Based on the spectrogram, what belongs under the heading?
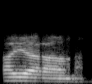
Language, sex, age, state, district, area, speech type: Kannada, male, 30-45, Karnataka, Mandya, rural, conversation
